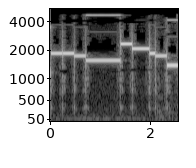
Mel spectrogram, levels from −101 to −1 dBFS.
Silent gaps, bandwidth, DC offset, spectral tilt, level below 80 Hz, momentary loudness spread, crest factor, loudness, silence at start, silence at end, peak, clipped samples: none; 5 kHz; under 0.1%; 0.5 dB/octave; -70 dBFS; 6 LU; 8 dB; -22 LUFS; 0 s; 0 s; -16 dBFS; under 0.1%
